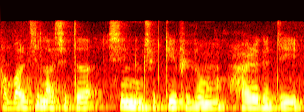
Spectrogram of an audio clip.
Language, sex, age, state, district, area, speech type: Manipuri, male, 30-45, Manipur, Thoubal, rural, spontaneous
